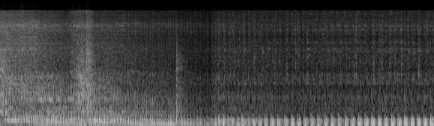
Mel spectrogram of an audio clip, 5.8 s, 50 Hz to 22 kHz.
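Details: Honda Supra X125/Kharisma small single with a low-power complaint, after adjusting a timing mark position: quick rev falls back to steady, even putter of about four pulses a second; clean run and steady idle.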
